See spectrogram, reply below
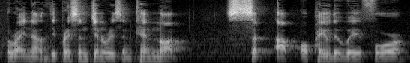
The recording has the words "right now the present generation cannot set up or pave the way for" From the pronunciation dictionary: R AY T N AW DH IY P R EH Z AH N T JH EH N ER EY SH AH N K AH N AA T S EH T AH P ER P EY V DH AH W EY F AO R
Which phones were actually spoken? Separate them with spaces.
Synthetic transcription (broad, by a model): R AY T N AW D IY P R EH S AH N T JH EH N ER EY S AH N K AH N AA T S EH T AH P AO P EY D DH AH W EY F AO R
